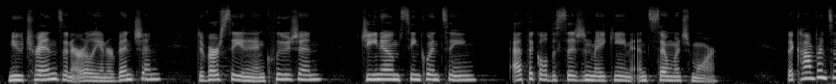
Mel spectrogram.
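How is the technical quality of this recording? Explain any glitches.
The speech recording has one glitch. Damaged data in a compressed stream occurs from 1.40 to 1.46 s, between "new trends in early" and "diversity and inclusion genome". Corrupted bytes there made the decoder misread frames and lose sync while it hunted for the next valid frame header. The result is a brief disruption of about 56 ms, of the kind heard as a chirp, click or short gap.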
